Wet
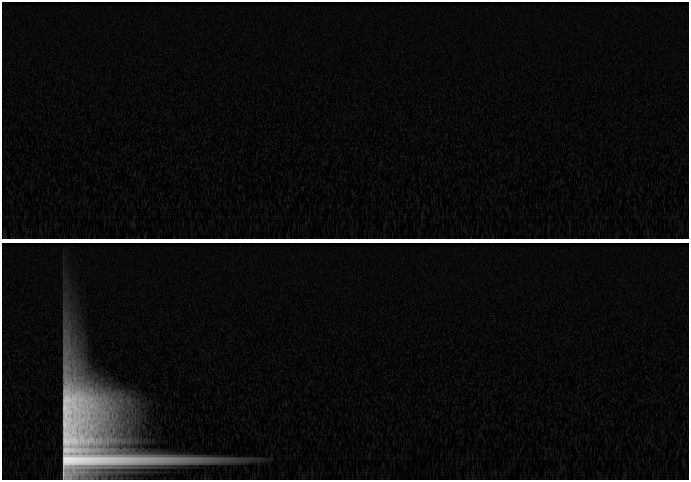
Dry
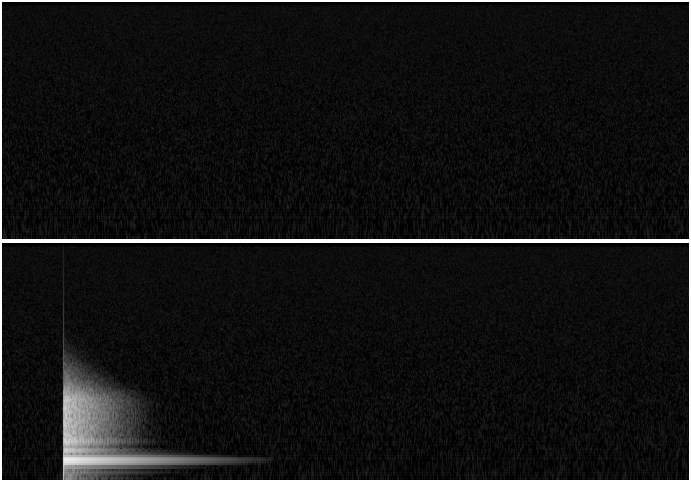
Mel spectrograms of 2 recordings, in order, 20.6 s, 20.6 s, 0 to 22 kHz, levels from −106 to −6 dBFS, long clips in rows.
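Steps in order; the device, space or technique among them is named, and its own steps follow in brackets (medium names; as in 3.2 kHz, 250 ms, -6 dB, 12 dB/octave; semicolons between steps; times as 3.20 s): parallel distortion (in parallel at -12 dB: hard clipper -20.5 dBFS, distortion -6 dB); on the sum: trim -3 dB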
